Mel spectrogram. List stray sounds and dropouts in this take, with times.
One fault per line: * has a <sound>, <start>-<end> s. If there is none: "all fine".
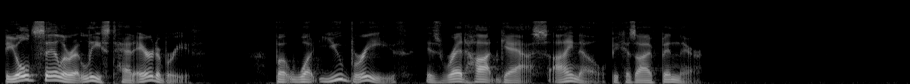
all fine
